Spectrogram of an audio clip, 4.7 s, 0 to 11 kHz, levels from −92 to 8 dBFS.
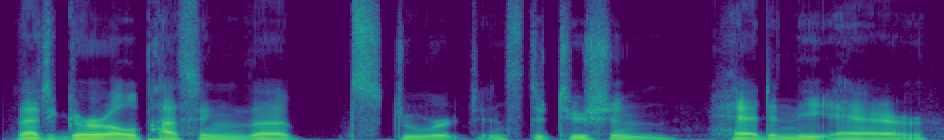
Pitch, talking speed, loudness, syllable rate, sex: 100 Hz, 125 wpm, -19 LUFS, 3.7 syllables/s, male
